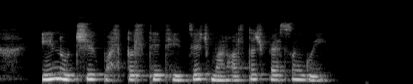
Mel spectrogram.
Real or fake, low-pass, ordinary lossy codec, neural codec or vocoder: real; 7.2 kHz; Opus, 24 kbps; none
